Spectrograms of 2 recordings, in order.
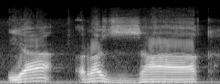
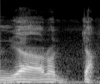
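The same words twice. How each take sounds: First: The z sound is held long and doubled. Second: The z sound is short and single. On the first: The speaker calls it right. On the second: The speaker calls it wrong.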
